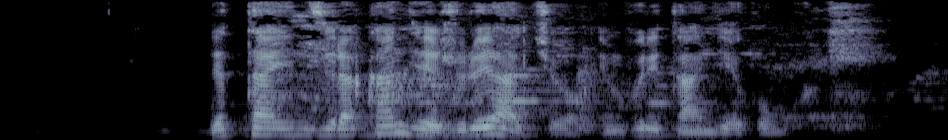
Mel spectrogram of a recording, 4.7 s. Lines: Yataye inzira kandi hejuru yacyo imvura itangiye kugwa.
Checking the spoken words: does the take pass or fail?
pass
